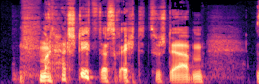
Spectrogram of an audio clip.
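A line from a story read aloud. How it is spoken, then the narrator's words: Laughing clerk. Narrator (German): sagte der Schreiber lachend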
